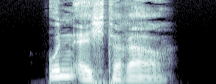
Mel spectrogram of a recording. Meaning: inflection of unecht: 1. strong/mixed nominative masculine singular comparative degree 2. strong genitive/dative feminine singular comparative degree 3. strong genitive plural comparative degree
- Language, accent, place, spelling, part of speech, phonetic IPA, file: German, Germany, Berlin, unechterer, adjective, [ˈʊnˌʔɛçtəʁɐ], De-unechterer.ogg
